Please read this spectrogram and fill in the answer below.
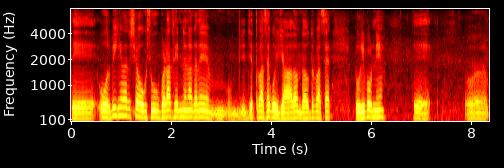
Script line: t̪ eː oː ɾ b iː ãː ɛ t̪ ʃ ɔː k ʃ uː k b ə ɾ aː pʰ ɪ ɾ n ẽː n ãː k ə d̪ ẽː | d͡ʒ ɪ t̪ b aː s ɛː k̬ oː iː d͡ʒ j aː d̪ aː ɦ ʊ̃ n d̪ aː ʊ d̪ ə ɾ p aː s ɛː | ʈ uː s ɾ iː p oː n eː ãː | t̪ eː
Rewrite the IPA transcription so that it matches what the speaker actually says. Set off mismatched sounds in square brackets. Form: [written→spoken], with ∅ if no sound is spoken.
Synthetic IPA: t̪ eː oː ɾ b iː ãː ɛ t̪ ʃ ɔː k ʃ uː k b ə [ɾ→ɽ] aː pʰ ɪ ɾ n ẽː n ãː k ə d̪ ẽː | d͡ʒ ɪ t̪ [b→p] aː s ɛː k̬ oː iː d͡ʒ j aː d̪ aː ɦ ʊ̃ n d̪ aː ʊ d̪ ə ɾ p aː s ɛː | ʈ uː [s→∅] ɾ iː p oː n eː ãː | t̪ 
